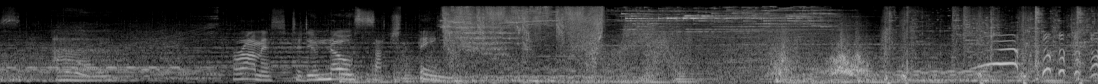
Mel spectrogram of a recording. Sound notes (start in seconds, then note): 6.8 glass breaking; 10.3 evil laughter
